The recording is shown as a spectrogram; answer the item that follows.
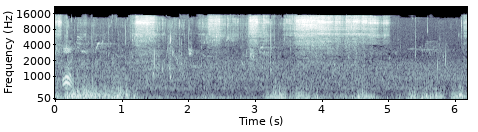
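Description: Water splashing and sloshing around a wading angler's legs as he plays a hooked trout, with a man's low murmurs and grunts now and then.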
